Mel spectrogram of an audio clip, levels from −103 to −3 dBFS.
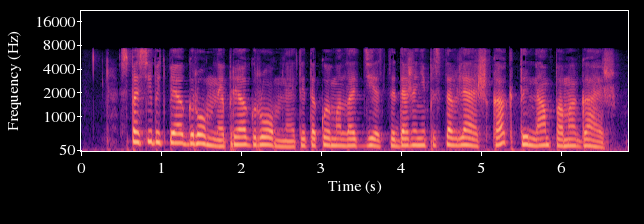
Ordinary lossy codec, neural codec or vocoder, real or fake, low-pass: AAC, 32 kbps; none; real; 7.2 kHz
